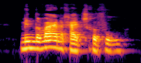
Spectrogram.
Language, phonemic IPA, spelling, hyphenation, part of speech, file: Dutch, /mɪn.dərˈʋaːr.dəx.ɦɛi̯ts.xəˌvul/, minderwaardigheidsgevoel, min‧der‧waar‧dig‧heids‧ge‧voel, noun, Nl-minderwaardigheidsgevoel.ogg
- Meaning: sense of inferiority, feeling of inferiority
